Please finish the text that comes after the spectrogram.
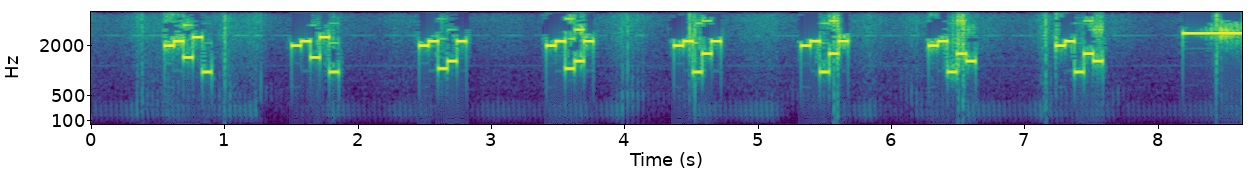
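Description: Five-tone selective call (ZVEI), heard as quick runs of five tones, tones of about 70 ms. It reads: 89501 89501 89249 89249 89169 89169 89164 89164
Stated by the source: ZVEI five-tone selective call 89167, received by SDR at feuerwehr-orlamuende.org (fire brigade Orlamünde).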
